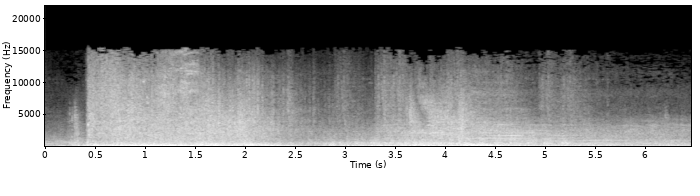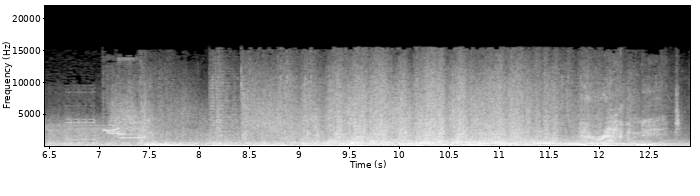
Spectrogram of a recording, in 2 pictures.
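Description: Animated sci-fi battle soundtrack: a dramatic score under repeated booming blasts and mechanical clanks, with a couple of falling whooshes. The blasts start about half a second in, and a heavy low rumble hits around eight seconds.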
